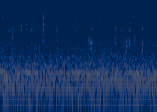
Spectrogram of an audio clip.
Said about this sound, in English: It's so chewy. I'm still chewing.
